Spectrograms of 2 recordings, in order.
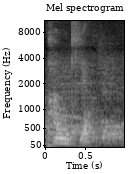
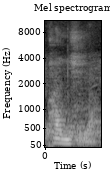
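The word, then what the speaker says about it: Pangaea: just one land MK which was called pania or Pangia depends with how you want to pronounce it then this land land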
